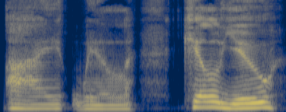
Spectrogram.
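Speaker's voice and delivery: deliberate threat swelling loud; pause, then hit the threat hard and loud; cold hatred. A narrator's reading. Angel threatening Dor with pure hatred, cold fury. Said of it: "only hatred, pure and honest and cold".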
